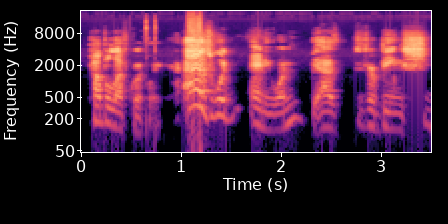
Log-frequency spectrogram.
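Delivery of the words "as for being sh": ordinary talk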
